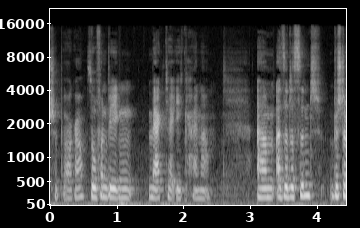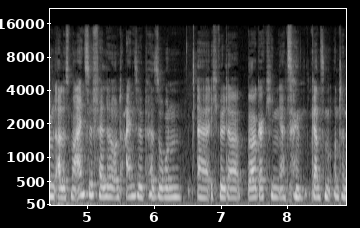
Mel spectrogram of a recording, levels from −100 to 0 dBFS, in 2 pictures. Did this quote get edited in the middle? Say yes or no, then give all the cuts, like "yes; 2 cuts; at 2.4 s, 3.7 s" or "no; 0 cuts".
no; 0 cuts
